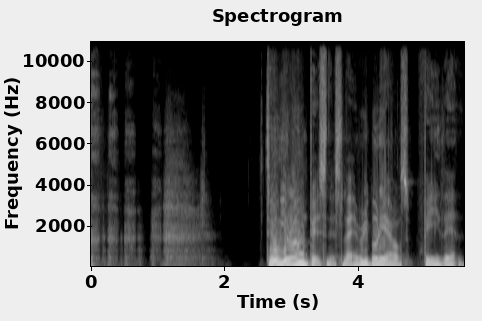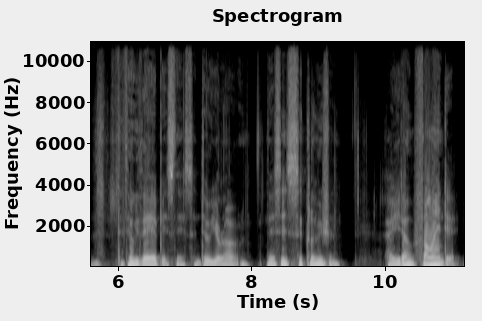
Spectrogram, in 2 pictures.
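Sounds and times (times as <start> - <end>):
person breathing in and out: 0.0 - 2.0
speech: 2.6 - 9.4, 10.0 - 11.1.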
